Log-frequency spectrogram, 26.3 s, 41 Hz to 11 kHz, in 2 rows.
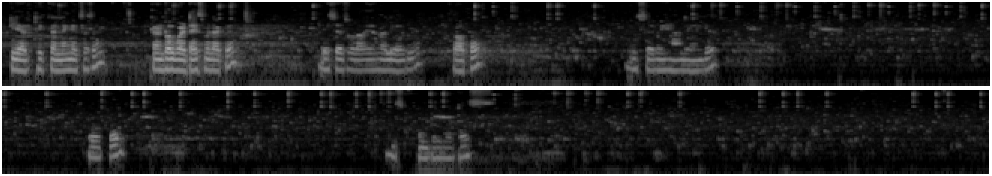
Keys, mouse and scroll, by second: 0.8 right click, 2.9 click, 3.3 w, 4.2 click, 6.6 alt+middle click, 7.3 click, 9.5 alt+right click, 9.8 alt+middle click, 10.4 alt+right click, 10.6 alt+middle click, 11.6 alt+right click, 11.9 alt+middle click, 12.3 alt+right click, 12.6 middle click, 13.1 click, 18.3 right click, 18.9 click, 19.7 middle click, 20.5 alt+right click, 21.5 click.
